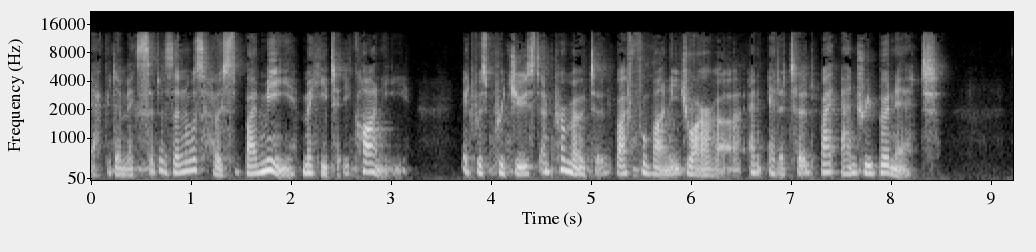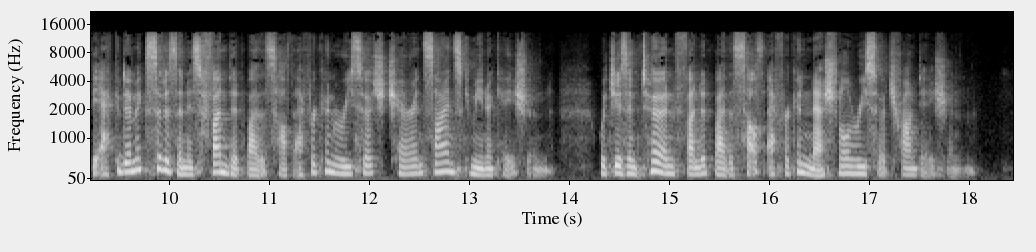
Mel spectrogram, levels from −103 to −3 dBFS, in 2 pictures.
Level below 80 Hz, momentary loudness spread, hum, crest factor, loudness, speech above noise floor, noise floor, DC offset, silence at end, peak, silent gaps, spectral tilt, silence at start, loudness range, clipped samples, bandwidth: -62 dBFS; 9 LU; none; 20 dB; -23 LUFS; 45 dB; -68 dBFS; under 0.1%; 0.4 s; -4 dBFS; none; -4 dB/octave; 0 s; 2 LU; under 0.1%; 13 kHz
